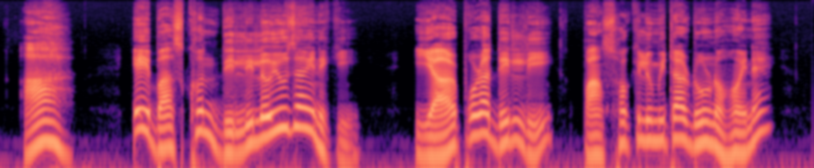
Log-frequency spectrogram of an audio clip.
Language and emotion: Assamese, surprised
